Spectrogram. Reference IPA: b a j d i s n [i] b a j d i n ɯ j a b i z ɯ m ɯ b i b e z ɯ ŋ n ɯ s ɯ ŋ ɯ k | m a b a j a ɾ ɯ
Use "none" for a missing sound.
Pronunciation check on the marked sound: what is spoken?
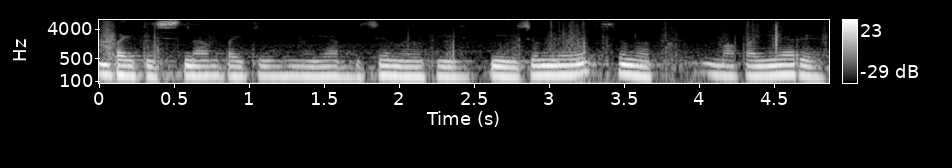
a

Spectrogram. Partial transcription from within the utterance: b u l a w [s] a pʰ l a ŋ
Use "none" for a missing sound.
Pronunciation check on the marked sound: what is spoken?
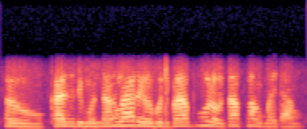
z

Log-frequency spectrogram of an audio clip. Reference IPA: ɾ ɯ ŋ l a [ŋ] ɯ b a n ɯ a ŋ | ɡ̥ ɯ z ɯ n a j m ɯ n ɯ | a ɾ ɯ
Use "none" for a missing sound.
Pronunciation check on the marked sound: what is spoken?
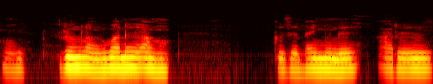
ŋ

